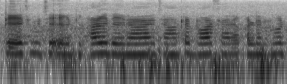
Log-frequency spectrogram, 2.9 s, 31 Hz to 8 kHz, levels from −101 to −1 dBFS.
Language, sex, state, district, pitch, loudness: Hindi, female, Chandigarh, Chandigarh, 220 Hz, -18 LUFS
